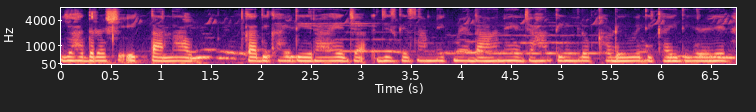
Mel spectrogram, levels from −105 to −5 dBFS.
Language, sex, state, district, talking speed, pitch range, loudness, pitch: Hindi, female, Bihar, East Champaran, 215 wpm, 190-200 Hz, -18 LUFS, 195 Hz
